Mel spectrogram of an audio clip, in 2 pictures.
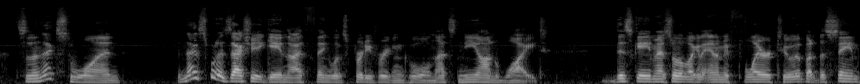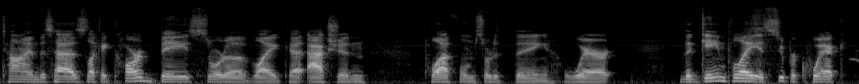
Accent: Washington, United States; moved away; living in the, uh, Pacific Northwest and stuff, near Forks, Washington

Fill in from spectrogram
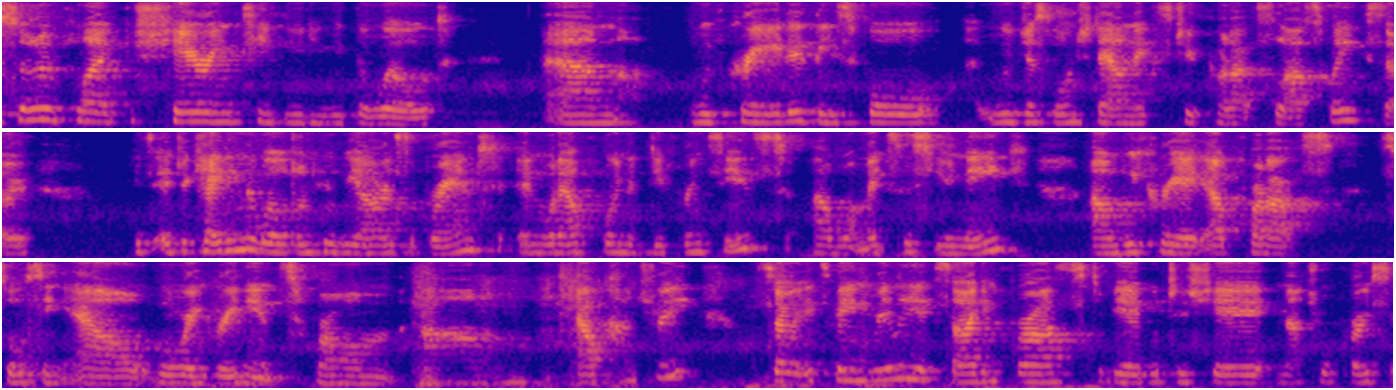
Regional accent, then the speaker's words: Australia; growing up in Australia

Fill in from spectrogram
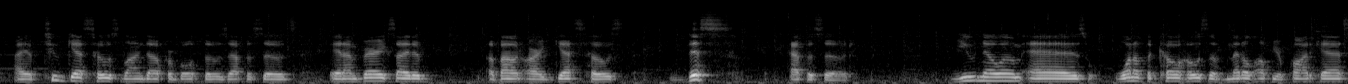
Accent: New England, United States; I grew up in New England, so I'm a big uh, Patriots fan

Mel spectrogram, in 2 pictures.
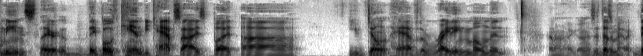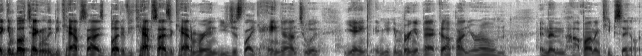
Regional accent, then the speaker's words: Florida Keys, United States; I grew up in the Florida Keys.

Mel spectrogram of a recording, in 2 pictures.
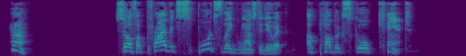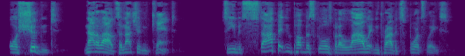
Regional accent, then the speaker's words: New York City, New York, United States; Where I grew up in New York City, very few Native Americans

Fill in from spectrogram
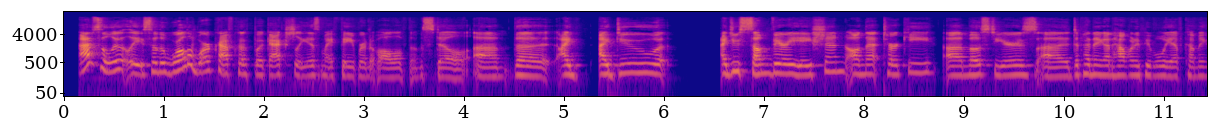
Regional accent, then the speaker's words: Kansas, United States; I grew up in Kansas, so I can rip on Kansas, but I l, that's my home state

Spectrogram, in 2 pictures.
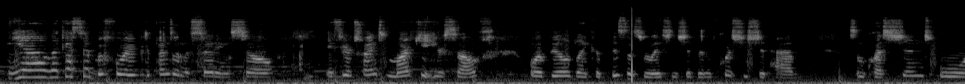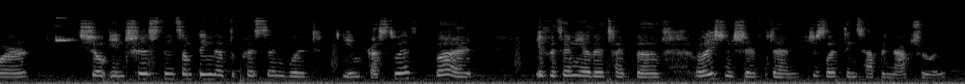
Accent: Nigeria; moved away; as a Nigerian

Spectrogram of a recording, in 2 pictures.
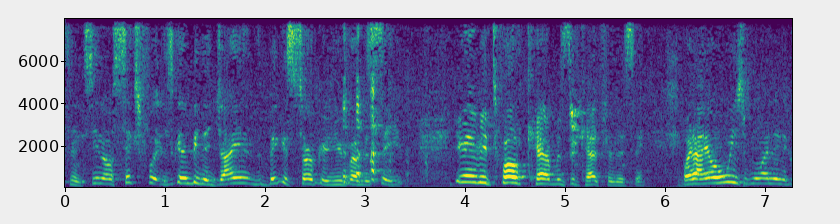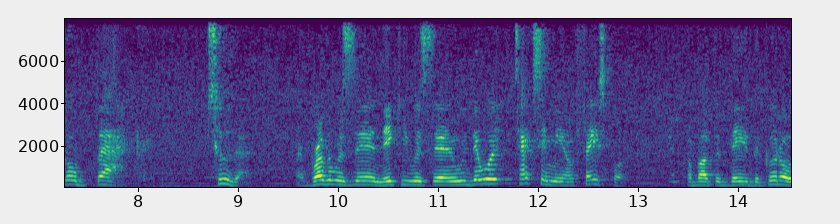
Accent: Puerto Rico; moved away; I grew up in Puerto Rico

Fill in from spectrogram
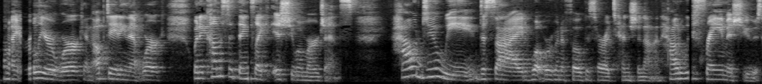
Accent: Michigan, United States; now in St. Louis, United States; I grew up in Michigan and I live in St. Louis now.

